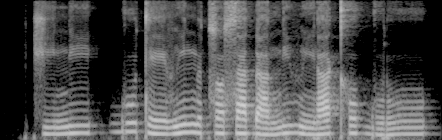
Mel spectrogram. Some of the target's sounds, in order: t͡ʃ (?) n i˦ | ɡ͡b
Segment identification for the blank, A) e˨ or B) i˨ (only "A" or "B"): B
